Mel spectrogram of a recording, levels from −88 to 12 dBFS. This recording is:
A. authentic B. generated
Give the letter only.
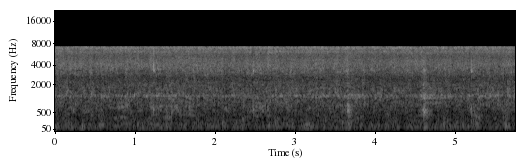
B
